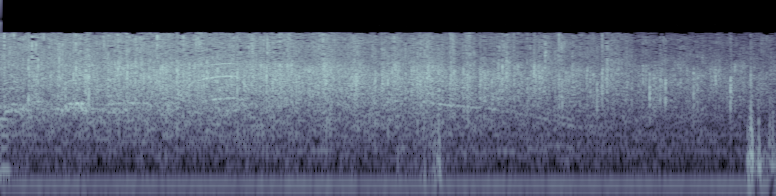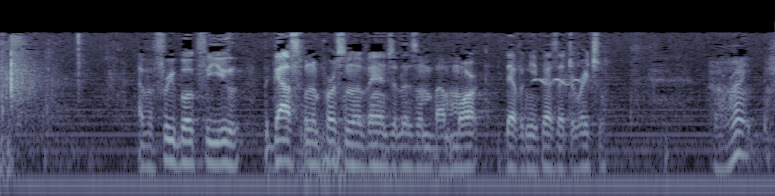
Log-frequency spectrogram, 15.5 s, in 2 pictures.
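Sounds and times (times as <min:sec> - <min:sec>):
audience applause: 0:00.0 - 0:08.4
speech: 0:09.4 - 0:14.0, 0:15.0 - 0:15.5.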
